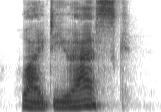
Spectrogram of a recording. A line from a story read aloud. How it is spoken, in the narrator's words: Cougar kept his voice light, without accusation, but fear was beginning to gather in his chest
